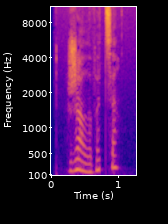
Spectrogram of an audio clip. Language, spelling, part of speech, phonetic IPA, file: Russian, жаловаться, verb, [ˈʐaɫəvət͡sə], Ru-жаловаться.ogg
- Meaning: to complain, to lament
